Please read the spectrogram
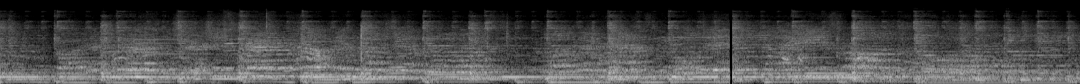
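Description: Children's choir singing a song together over an instrumental accompaniment with a steady beat.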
